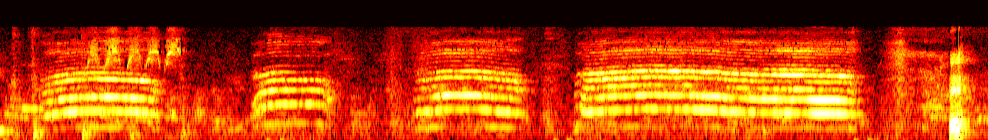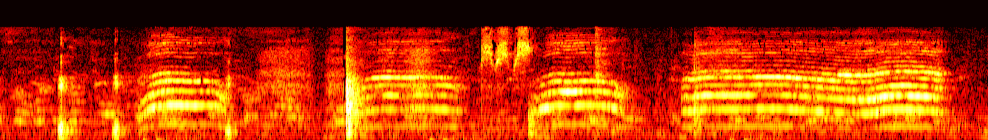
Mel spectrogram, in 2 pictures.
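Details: Siamese kitties at morning feeding time indoors, fed morning and night: a long run of loud, insistent, wavering meows, several overlapping and drawn out, interrupted by sharp clicks and clatter, with a person talking to them.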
